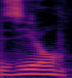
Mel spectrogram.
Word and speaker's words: Xero: you just go to zero calm spelt with an X so exci are all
